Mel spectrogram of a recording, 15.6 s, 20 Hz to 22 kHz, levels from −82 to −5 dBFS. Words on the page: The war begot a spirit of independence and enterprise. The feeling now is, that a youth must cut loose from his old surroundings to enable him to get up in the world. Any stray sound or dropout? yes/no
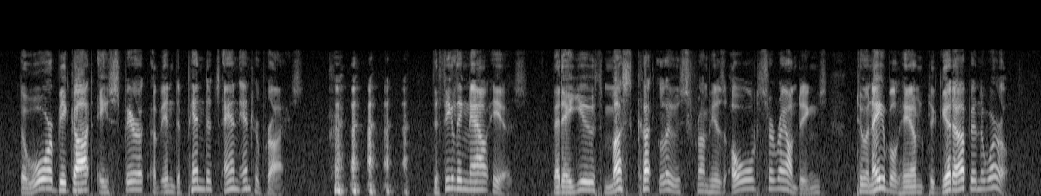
yes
